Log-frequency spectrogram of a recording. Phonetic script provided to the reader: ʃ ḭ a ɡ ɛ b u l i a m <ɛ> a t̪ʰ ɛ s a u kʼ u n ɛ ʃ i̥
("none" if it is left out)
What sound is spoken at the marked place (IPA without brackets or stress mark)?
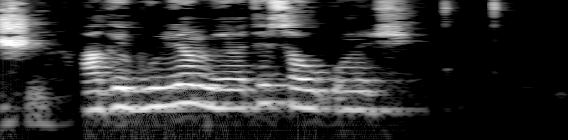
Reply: ɛ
